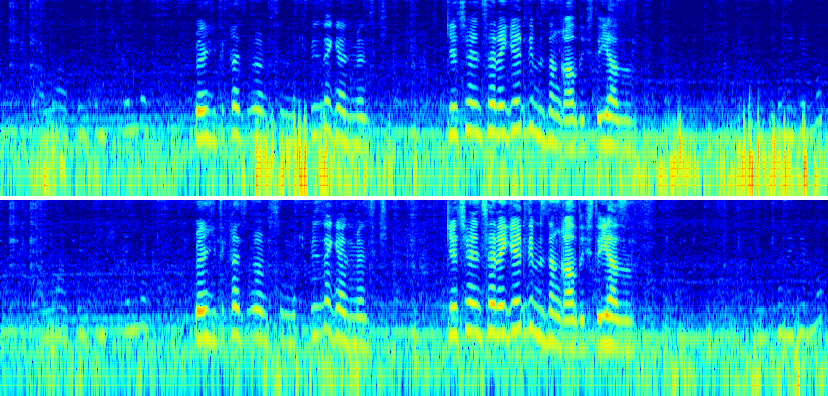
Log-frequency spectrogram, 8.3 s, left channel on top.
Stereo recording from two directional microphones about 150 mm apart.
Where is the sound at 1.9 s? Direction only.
20° left (ahead or behind).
